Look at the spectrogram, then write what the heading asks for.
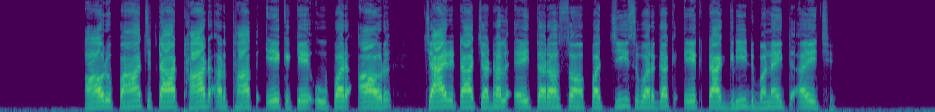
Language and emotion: Maithili, neutral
